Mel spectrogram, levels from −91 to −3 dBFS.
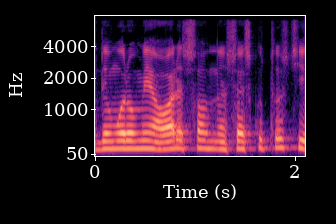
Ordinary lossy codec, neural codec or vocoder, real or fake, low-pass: none; none; real; 7.2 kHz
